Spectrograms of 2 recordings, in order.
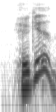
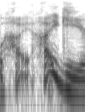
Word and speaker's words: hygge: It's called hygge. This is spelled H-Y-G-G-E. You might have seen it and initially thought, oh, hygge or something like that. Hygge is the pronunciation.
